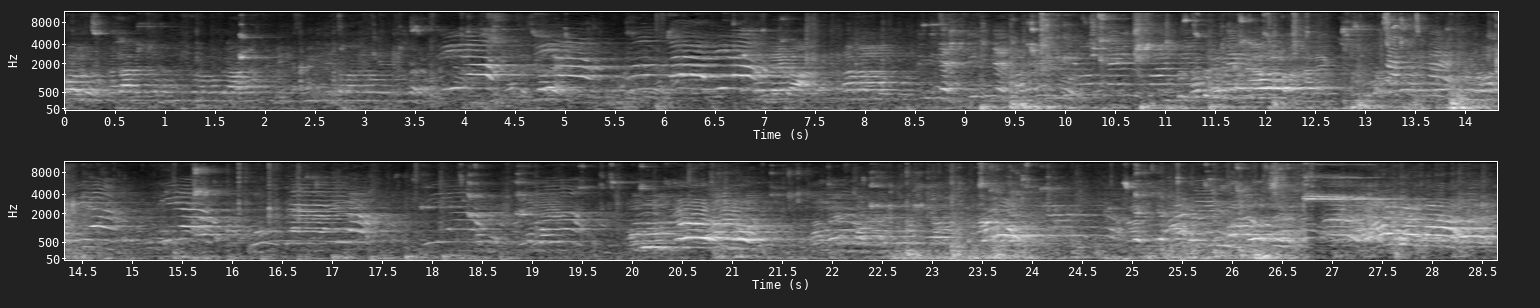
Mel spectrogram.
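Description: Futsal ball being kicked and bouncing on a hardwood court, with players and benches shouting calls, all echoing in a large sports hall.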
